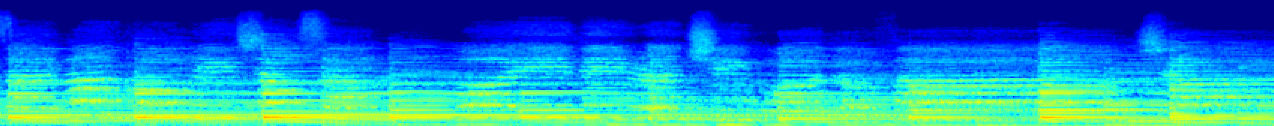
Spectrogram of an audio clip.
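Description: Mixed choir of boys and girls singing a Chinese art song in harmony, with chords changing every second or so, accompanied by piano.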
